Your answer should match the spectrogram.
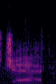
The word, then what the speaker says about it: Jacques: guess technically his name is Jack. It's supposed to be Jack, yeah. I 'Cause, always you know, call him Jock because that's how it's spelled.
